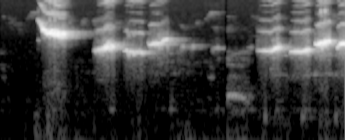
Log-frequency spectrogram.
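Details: White-rumped shama song used to make a quiet bird sing: a loud high descending whistle, then mellow slurred notes, a short low note, and a closing series of rising whistles.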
